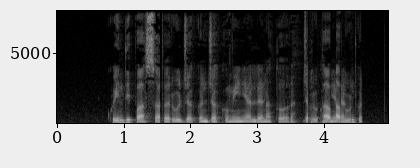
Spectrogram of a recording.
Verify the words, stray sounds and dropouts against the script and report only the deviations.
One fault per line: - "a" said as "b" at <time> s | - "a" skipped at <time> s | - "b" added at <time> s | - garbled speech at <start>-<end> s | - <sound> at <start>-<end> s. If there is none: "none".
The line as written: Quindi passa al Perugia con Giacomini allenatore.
- "al" skipped at 1.6 s
- garbled speech at 3.7-4.6 s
